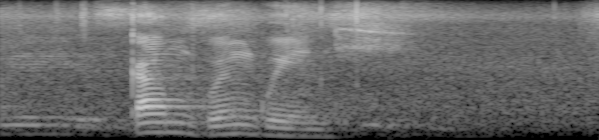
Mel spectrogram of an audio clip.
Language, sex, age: South Ndebele, male, 23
